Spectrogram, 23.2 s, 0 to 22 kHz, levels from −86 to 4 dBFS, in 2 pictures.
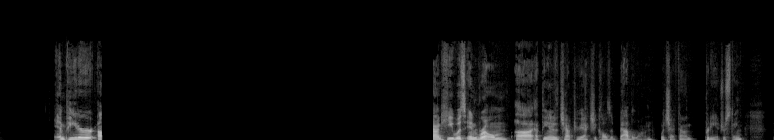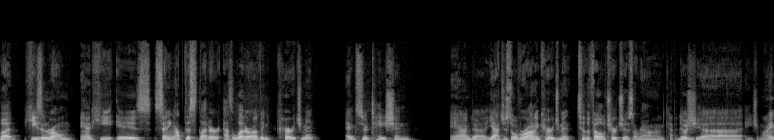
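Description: Audio dropout to silence from 1.51 to 6.49 s in this speech: about 5 s of dead silence, likely from a lost input, before "he was in" resumes.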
